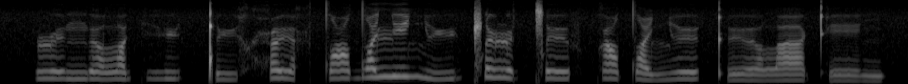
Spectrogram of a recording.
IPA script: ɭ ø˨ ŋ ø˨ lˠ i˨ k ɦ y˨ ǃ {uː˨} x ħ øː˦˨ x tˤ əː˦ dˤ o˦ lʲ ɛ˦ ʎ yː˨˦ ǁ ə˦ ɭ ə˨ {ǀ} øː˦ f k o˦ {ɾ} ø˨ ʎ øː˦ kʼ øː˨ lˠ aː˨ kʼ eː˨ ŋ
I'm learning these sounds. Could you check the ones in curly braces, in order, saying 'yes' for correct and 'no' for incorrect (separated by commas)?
no, yes, no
